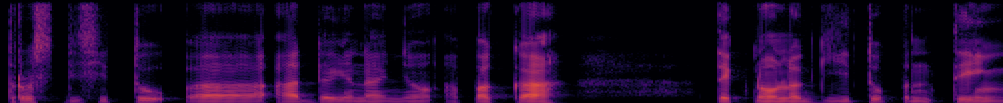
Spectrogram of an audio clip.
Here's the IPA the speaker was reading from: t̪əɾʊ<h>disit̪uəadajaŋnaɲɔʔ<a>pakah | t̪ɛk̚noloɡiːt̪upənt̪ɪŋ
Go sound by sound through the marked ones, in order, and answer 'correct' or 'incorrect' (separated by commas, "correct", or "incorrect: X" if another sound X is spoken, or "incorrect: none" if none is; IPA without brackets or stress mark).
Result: incorrect: s, correct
